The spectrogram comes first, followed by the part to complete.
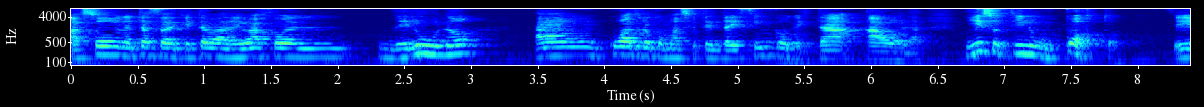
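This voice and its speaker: A man with an Argentine accent, fairly high pitch and ordinary pitch variation, with audible room echo. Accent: Rioplatense Argentine Spanish. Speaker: market analyst, company founder. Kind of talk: live-streamed market analysis. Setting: live stream. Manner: conversational, addresses viewers; fast.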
